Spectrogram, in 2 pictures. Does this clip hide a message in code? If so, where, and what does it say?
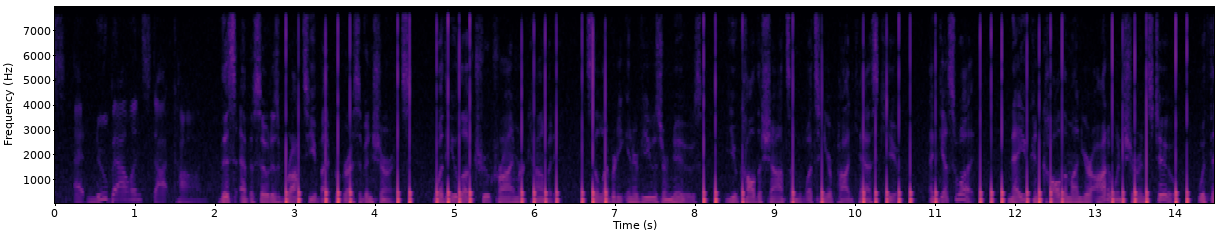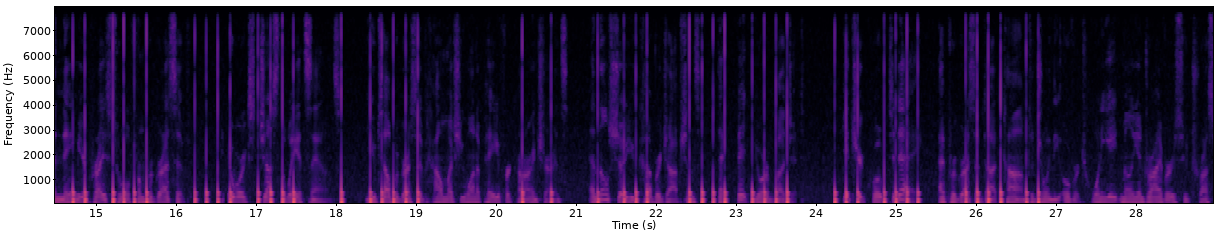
Yes: tap code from 2.9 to 26.9 s, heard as knocks on a wall, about 7 knocks a second, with speech in English. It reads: HIS FAVORITE ACTOR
